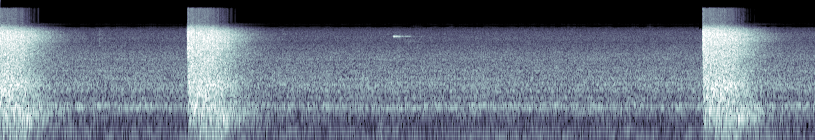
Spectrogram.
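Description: A handgun fires loud single shots that boom and echo.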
